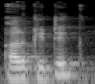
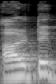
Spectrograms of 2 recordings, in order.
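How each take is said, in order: First: The middle k sound is clearly pronounced. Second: The middle k sound is left out. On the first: It is said this way to reflect the spelling. "वैसे मैं आर्किटिक पढ़ रहा हूँ spelling के लिए" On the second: This is how it is usually said. "वैसे आर्टिक पढ़ते हैं, ये दरमियान वाला सी साइलेंट होता है"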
